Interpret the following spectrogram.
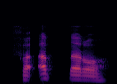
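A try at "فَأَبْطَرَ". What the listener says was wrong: Fa'abto, bukan tak. Fa'abtoro, to.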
